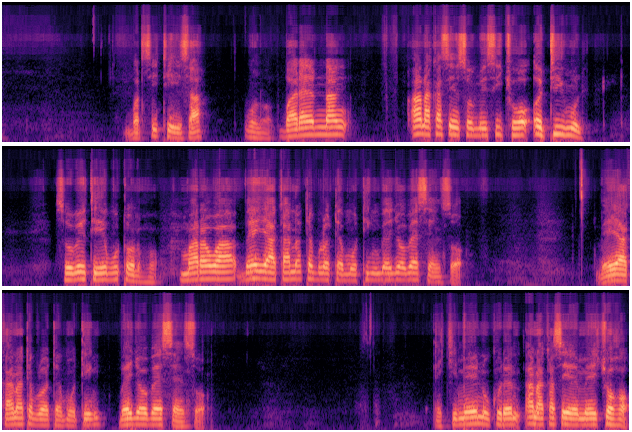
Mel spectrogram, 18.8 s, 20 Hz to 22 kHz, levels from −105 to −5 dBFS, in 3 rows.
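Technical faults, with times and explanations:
Throughout, Opus compression: the speech sounds grainy, rough and plainly noisy across its whole range, yet stays full-band with content up to about 20.2 kHz. This is likely the Opus music (CELT) mode starved of bits, consistent with a rate near 16 kbps. It refills the bands it cannot code properly with folded copies of lower bands or with noise. Unlike MP3, it leaves few spectral holes, so the sound turns rough rather than swirly.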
